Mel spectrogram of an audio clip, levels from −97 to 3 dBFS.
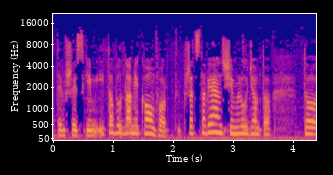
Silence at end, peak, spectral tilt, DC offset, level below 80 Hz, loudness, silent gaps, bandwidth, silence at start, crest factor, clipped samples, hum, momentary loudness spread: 0 s; -6 dBFS; -4.5 dB/octave; under 0.1%; -44 dBFS; -23 LUFS; none; 14 kHz; 0 s; 16 dB; under 0.1%; none; 10 LU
